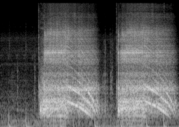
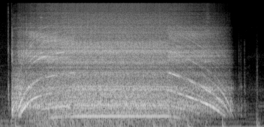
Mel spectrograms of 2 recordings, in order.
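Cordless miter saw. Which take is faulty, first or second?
first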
